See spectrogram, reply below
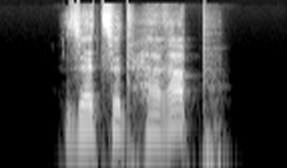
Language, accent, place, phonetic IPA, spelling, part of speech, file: German, Germany, Berlin, [ˌzɛt͡sət hɛˈʁap], setzet herab, verb, De-setzet herab.ogg
- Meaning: second-person plural subjunctive I of herabsetzen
